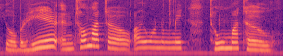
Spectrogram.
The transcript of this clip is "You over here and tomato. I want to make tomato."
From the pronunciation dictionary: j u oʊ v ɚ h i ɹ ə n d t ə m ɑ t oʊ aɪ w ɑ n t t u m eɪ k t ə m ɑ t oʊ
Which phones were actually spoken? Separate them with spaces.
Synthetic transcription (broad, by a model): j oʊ b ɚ h i ɹ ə n t ə m ɑ t oʊ aɪ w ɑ n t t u m eɪ k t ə m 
